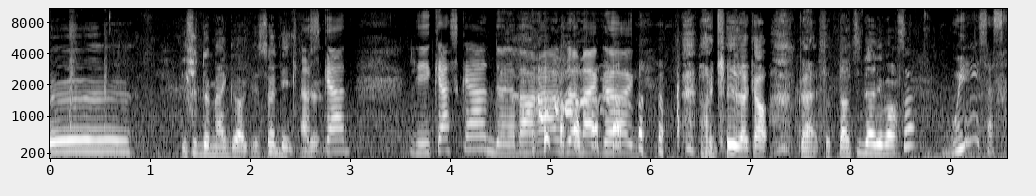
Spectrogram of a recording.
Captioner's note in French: rire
